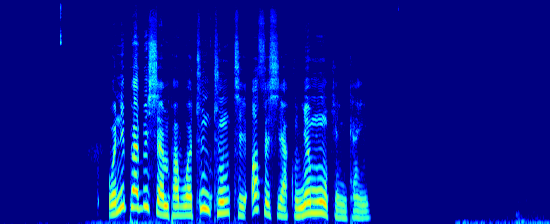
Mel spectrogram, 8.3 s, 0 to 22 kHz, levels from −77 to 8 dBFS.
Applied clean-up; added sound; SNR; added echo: neural mask model Resemble Enhance denoiser.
